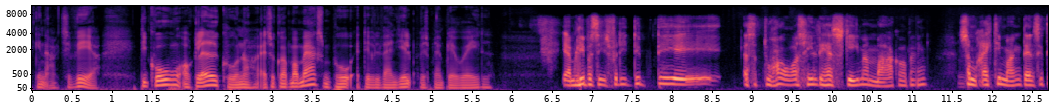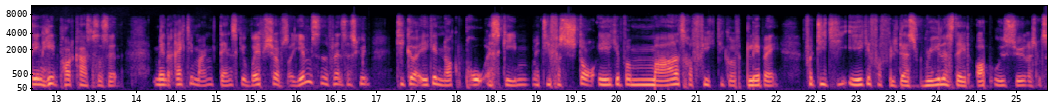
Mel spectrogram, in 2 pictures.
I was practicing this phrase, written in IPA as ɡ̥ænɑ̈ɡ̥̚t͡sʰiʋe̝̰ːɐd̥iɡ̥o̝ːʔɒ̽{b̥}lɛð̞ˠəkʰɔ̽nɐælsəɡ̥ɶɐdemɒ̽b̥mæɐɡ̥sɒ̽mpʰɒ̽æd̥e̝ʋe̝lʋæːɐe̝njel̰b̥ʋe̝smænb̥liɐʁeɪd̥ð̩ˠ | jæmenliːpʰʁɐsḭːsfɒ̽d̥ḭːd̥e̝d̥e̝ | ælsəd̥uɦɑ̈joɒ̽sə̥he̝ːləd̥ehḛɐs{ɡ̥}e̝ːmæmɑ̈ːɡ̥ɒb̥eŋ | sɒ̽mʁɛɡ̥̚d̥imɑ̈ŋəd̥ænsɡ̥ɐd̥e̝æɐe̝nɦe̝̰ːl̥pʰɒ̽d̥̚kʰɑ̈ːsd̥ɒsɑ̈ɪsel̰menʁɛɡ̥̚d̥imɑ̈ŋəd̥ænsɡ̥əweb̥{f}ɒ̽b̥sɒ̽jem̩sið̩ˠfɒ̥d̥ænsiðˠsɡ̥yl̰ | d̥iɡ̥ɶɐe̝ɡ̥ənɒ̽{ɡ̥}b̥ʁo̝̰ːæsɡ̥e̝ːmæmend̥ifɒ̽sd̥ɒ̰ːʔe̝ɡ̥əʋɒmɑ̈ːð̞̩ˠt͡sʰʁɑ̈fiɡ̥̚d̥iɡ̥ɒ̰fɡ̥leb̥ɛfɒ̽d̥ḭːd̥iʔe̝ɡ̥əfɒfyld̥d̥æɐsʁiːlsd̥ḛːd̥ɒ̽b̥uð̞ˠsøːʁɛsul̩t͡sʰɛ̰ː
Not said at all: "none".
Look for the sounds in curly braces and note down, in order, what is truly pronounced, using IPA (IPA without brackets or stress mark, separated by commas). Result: ɡ̥, ɡ̥, ɕ, ɡ̥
